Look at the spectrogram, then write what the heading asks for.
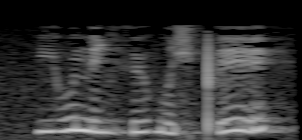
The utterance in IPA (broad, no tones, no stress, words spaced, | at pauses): juneʎ θyɡʷæç pʼe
